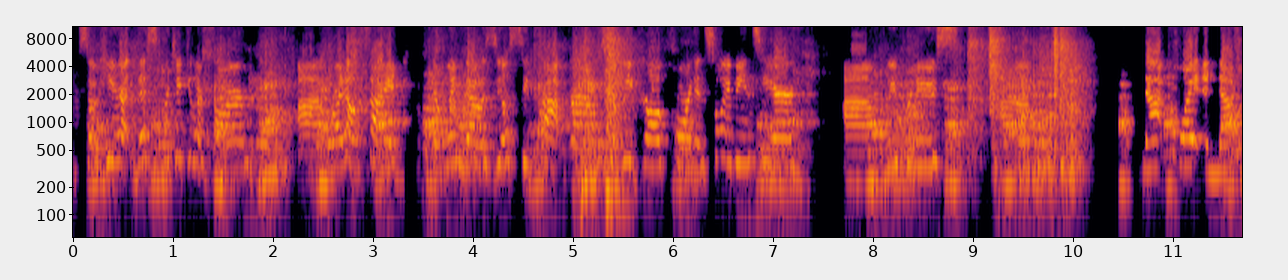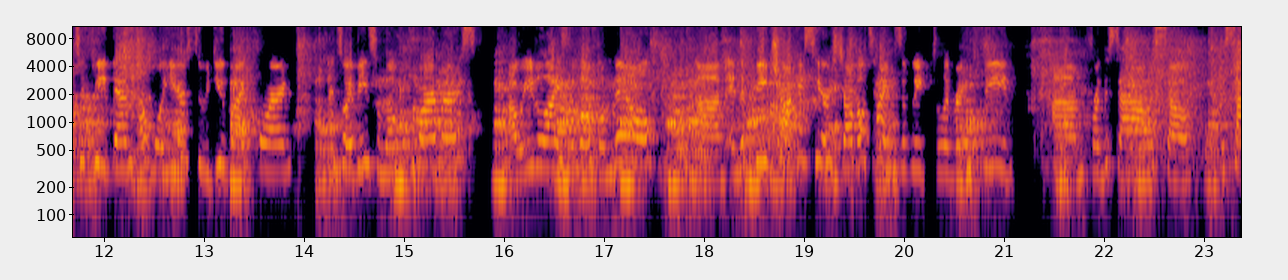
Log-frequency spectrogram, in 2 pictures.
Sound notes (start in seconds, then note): 9.8 machine rattling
